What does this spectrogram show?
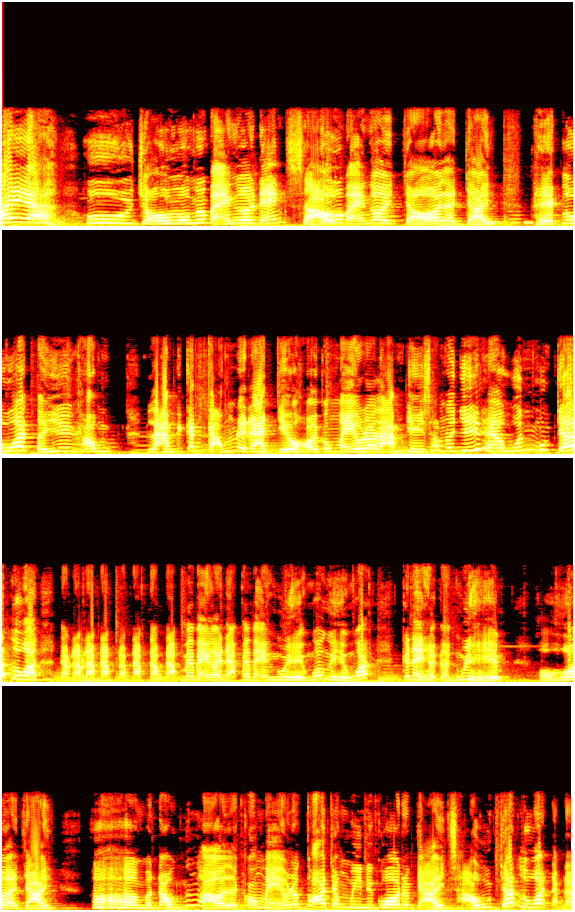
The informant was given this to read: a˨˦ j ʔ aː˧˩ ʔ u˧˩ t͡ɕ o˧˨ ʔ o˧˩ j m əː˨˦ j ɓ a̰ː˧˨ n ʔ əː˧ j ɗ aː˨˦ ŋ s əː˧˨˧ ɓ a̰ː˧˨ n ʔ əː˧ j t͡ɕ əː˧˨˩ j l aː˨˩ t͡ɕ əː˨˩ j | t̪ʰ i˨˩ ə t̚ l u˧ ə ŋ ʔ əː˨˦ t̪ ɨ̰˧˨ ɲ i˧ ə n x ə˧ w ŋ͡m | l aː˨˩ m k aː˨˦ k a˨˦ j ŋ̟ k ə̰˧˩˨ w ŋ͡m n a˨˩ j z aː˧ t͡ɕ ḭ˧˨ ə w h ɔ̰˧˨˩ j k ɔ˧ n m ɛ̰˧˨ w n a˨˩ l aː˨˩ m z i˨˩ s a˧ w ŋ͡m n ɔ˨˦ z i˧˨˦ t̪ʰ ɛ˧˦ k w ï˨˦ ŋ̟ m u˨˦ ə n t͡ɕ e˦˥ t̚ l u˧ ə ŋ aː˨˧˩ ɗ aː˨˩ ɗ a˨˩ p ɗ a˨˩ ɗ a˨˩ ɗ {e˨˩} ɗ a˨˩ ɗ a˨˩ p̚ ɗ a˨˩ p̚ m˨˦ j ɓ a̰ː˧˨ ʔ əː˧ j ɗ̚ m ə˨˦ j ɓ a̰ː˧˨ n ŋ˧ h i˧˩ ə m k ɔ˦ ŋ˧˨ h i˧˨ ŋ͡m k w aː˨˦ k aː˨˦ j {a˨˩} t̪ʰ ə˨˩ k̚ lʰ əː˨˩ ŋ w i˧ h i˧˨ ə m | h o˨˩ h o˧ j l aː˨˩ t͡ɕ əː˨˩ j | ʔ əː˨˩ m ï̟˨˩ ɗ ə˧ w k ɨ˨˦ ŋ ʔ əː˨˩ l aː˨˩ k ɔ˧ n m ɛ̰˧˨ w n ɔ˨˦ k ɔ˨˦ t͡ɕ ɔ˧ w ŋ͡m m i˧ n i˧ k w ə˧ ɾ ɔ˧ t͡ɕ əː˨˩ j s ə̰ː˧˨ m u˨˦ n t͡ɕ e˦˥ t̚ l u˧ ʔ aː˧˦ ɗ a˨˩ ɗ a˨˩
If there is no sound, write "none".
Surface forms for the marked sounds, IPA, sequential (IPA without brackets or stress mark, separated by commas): a˨˩, a˨˩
